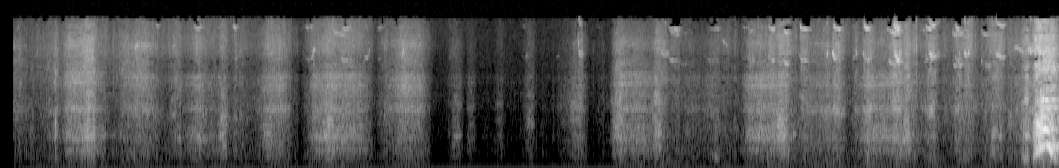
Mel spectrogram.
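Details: Four Labrador Retriever puppies outdoors, soft breathy panting in short irregular bursts with quiet gaps, growing busier toward the end and closing with one louder, sharper burst.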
